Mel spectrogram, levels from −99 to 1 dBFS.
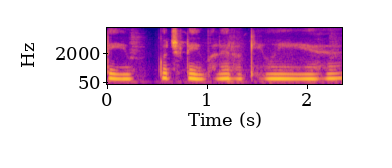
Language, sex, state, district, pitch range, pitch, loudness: Hindi, female, Chhattisgarh, Bastar, 200-215 Hz, 210 Hz, -20 LUFS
